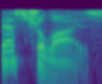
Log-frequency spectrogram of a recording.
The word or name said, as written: bestialize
